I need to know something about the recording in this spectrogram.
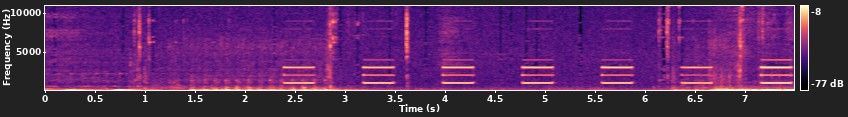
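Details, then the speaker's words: Magna after fuel filter replacement and bleeding the fuel lines: low, even idle with no stumble or miss under a repeating three-tone chime; no misfire, running smoothly as normal. "it seems to be all successful it's not misfiring it seems to be running quite smoothly and nicely as it normally would"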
